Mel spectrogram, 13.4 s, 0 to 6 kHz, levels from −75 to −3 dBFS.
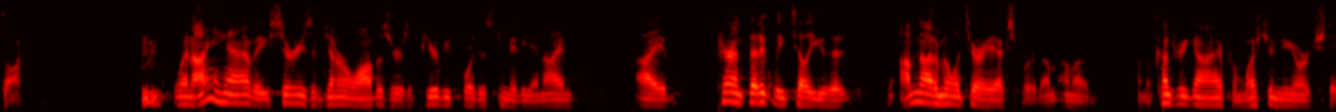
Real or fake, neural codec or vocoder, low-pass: real; none; 5.4 kHz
